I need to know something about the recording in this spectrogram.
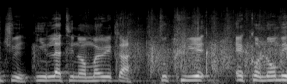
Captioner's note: audience applauds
